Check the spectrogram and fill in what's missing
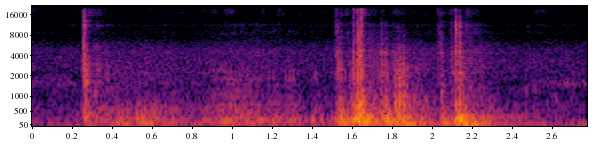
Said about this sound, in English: Let's open up the trunk.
